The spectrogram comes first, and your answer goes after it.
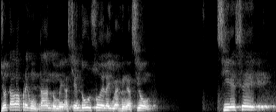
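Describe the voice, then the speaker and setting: Venezuelan male preacher, a little high-pitched, measured sermon delivery, phone-quality recording in an echoing hall. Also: vocal fry, warm tone. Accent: Venezuelan Spanish. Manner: reads slowly and deliberately, with restarts. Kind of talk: sermon with scripture reading. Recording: tinny phone-line sound in a reverberant hall.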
